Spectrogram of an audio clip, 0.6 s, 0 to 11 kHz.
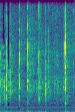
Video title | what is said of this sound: Spectrum Noir Stamp & Colouring 101 with Leann Chivers | that's the little ball bearings inside so you just give it a good shake give it a good mix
